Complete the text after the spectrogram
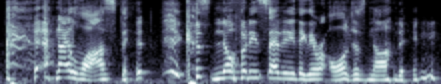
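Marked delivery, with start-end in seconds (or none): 0.1-3.1 high, laughing through the words. Real, not acted. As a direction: crack up while telling the story. Laughs retelling funny game scene.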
